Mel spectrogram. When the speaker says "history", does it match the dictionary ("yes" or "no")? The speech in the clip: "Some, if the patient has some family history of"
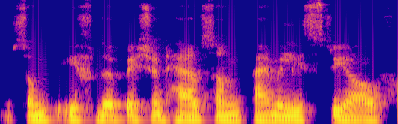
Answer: no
